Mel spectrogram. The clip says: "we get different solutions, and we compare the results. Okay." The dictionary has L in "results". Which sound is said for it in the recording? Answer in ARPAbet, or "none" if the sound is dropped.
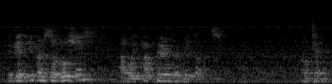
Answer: none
